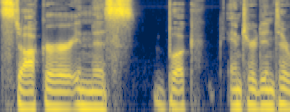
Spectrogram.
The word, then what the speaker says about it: S.T.A.L.K.E.R.: There is a film in 1979 called Stalker that the brothers wrote the screenplay for. – Yeah. – There is a series of games called, let me make sure I'm pronouncing this right, S-T-A-L-K-E-R.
